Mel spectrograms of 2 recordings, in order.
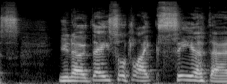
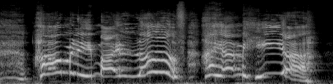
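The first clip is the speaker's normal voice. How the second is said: very high, slow, drawn-out shout. A man holding out a drooping rose calls to Harmony: shouting. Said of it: "and he shouts out".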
